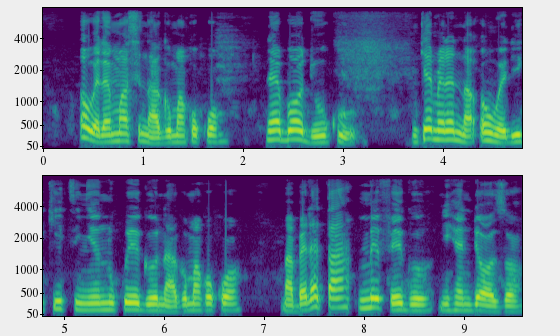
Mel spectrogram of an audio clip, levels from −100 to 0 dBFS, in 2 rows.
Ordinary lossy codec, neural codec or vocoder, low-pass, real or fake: none; none; 7.2 kHz; real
